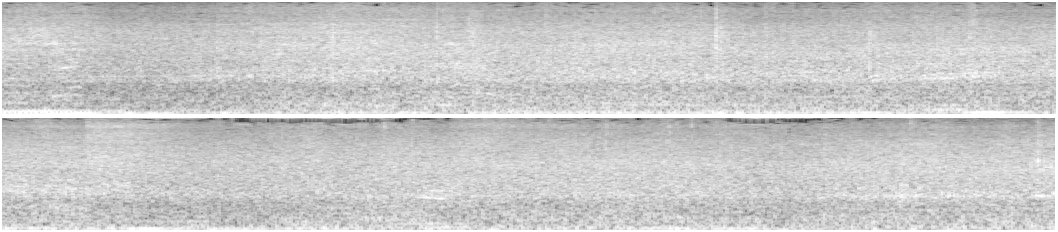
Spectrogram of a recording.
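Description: Busy city street ambience: a steady low rumble of road traffic mixed with indistinct chatter of passersby.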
